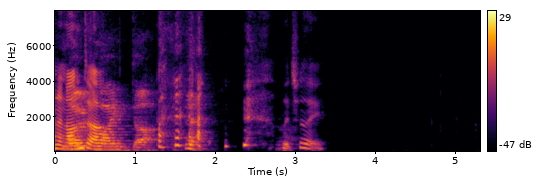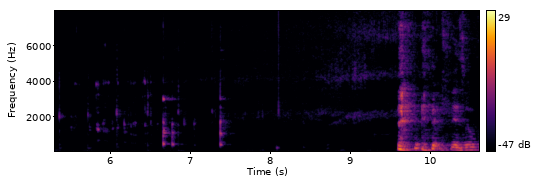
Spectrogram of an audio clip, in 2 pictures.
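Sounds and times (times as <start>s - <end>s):
speech: 0.0s - 2.0s, 2.8s - 3.4s, 9.6s - 10.6s
laughter: 1.2s - 2.7s, 9.6s - 10.4s
fizzing drink after bottle opened: 4.7s - 10.0s.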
